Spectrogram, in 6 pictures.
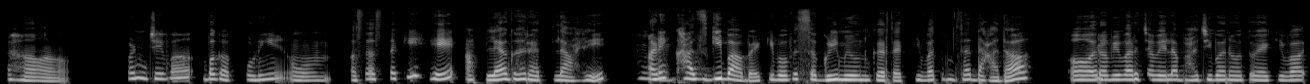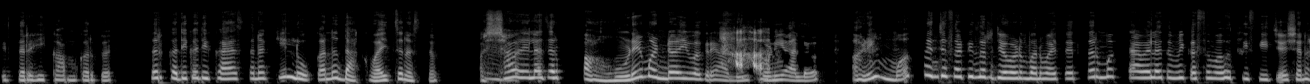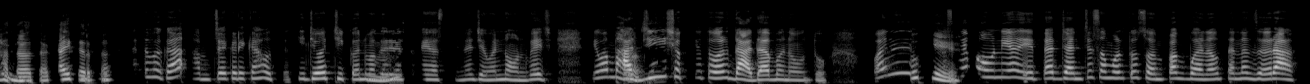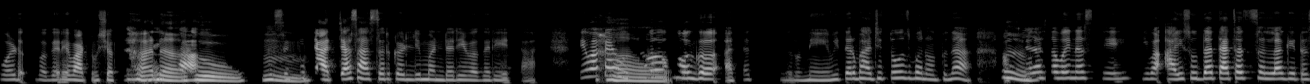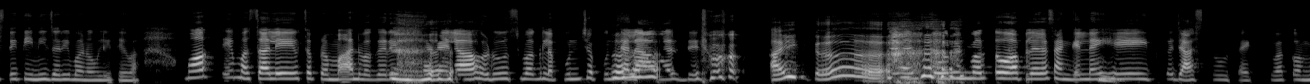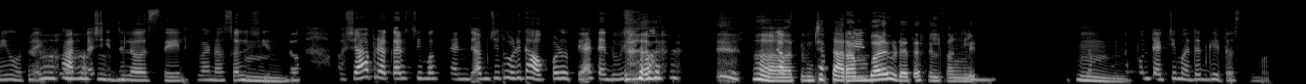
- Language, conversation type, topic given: Marathi, podcast, घरात सगळे मिळून जेवण बनवण्याची तुमच्याकडे काय पद्धत आहे?
- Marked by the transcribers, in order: static; chuckle; tapping; in English: "नॉन व्हेज"; chuckle; distorted speech; laughing while speaking: "देतो"; other background noise; unintelligible speech; laugh; chuckle; laughing while speaking: "मग"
